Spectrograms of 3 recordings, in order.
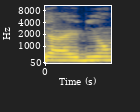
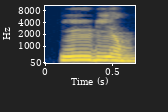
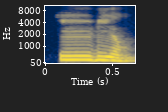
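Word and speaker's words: idiom: एम ठीक है ना इसको कभी भी आईडी ओम नहीं पढ़ना है इसको पढ़ते हैं हम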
